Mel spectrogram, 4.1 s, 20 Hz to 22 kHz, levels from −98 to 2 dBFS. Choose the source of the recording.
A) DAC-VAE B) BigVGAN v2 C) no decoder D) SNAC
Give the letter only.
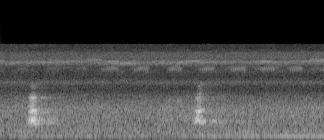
C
